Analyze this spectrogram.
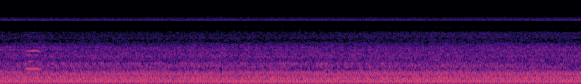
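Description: A diesel engine rumbles and chugs steadily close by.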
